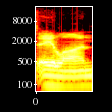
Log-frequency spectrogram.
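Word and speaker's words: élan: the consensus Google pronunciation is telling me it's pronounced Alon so we're both learning something here today okay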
